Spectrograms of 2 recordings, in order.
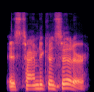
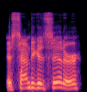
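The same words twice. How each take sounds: The two takes are said the same way.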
